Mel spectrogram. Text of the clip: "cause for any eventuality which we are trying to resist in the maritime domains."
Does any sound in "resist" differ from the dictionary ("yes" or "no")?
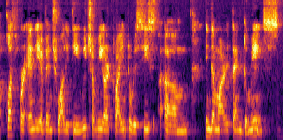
yes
